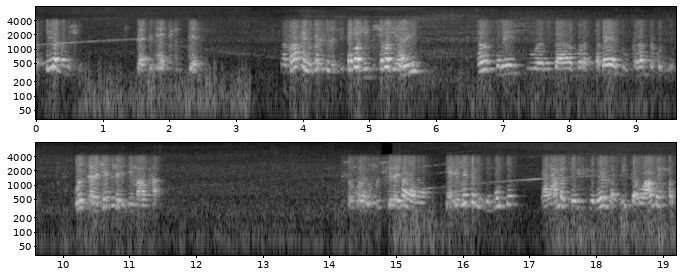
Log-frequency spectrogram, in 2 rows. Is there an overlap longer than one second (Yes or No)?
Yes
